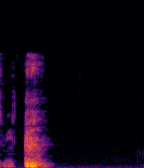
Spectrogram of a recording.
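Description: A man clears his throat once, harshly and briefly, about half a second in.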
